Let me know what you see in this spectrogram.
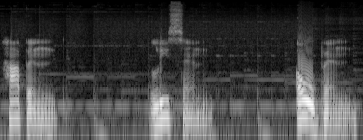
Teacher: The first syllable is the one that is stressed.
